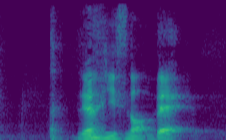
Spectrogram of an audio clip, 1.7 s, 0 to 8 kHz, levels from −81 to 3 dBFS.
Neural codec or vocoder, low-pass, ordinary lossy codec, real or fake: codec, 16 kHz, 0.8 kbps, ZipCodec; none; none; fake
